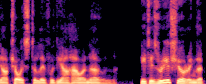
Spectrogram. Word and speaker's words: Yahowah: Because indeed, KY, for the express reason, on behalf of, La, during the approach of, Yahowah, the proper pronunciation of the name of Eloah, God has directed in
